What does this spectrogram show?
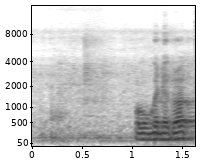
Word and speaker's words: Hugo de Groot: Hugo de Groot tulisannya sama ejaannya ya.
